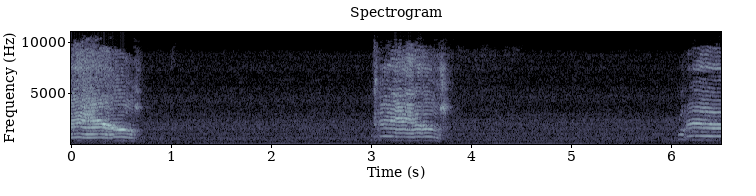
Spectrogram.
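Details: House cat inside, agitated after stray cats were heard fighting outdoors, meows three times roughly every three seconds, each call bright and wavering then falling; low room hum underneath.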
